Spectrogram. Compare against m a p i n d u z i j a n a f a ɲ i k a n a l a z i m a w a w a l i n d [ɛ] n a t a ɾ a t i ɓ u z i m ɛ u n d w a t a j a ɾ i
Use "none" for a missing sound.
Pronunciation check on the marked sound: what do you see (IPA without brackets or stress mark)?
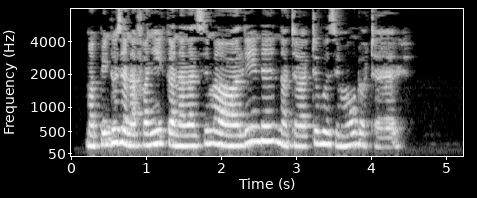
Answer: ɛ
